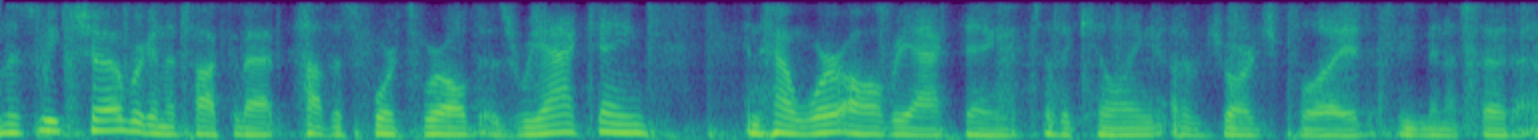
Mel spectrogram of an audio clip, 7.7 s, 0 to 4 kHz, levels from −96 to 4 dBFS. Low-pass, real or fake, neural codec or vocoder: 3.6 kHz; fake; codec, 24 kHz, 0.9 kbps, DualCodec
